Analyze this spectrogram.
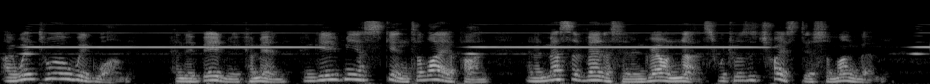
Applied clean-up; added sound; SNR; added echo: none; Wind instrument, woodwind instrument; 1 dB; reverberation time 0.2 s.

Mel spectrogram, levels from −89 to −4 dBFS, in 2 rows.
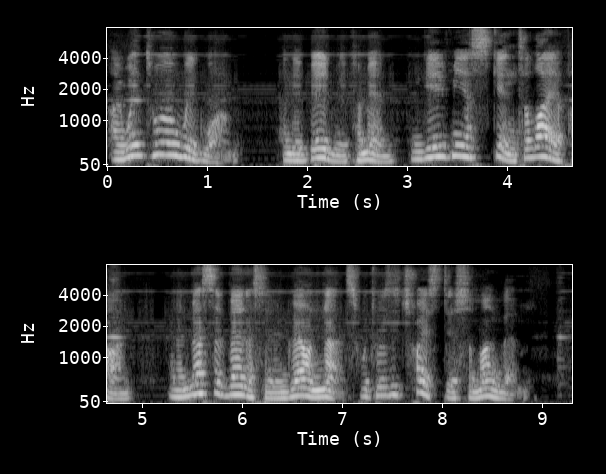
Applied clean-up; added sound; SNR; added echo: neural separator model SepFormer DNS4.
